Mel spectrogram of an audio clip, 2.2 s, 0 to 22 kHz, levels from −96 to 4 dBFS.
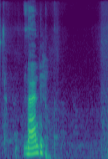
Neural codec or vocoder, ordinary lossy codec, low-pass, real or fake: vocoder, 44.1 kHz, 128 mel bands, Pupu-Vocoder; none; none; fake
